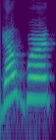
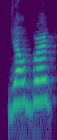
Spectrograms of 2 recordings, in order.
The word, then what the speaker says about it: Gelbert: So we have Gelbert on the hot seat this afternoon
